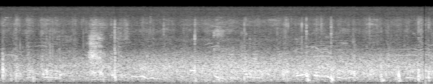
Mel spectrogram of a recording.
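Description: Indistinct voices of children and onlookers calling out over a steady hiss, with a few short sharp taps.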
